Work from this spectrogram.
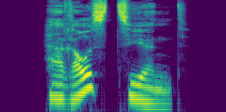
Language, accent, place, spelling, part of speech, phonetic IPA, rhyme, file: German, Germany, Berlin, herausziehend, verb, [hɛˈʁaʊ̯sˌt͡siːənt], -aʊ̯st͡siːənt, De-herausziehend.ogg
- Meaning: present participle of herausziehen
